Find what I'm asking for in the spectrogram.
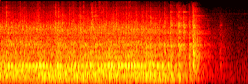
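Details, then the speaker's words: Hitachi two-stroke leaf blower with a Walbro WYC carburetor and no mixture adjustments, hard to start: it runs with the choke on, then buzzes, fades and dies as soon as the choke is opened, as if starving for fuel. The owner suspects the carburetor needs rebuilding. "soon as I take the choke off, it'll die. Now I could pull on this forever and it'll do the same thing. It's like it's starving for fuel."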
